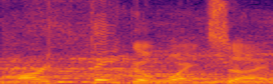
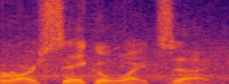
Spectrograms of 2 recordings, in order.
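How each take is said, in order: First: The C is said like a th sound. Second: The C is said like an s sound. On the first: This is how the player prefers it. "that C is pronounced like a T H. He would prefer" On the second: This is an acceptable compromise. "if we just settle for"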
